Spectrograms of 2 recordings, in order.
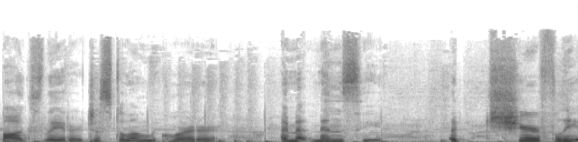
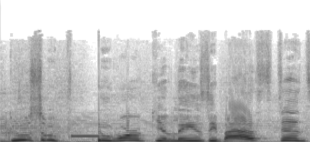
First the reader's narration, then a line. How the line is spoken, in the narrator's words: yelled in broad Geordie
